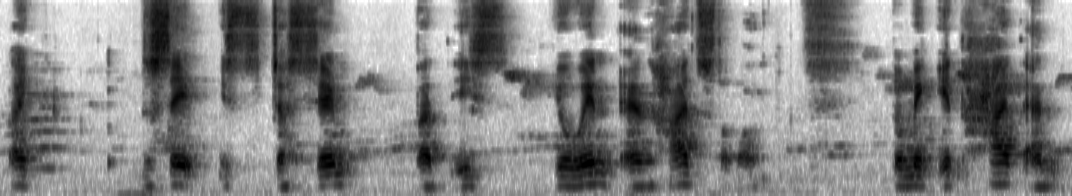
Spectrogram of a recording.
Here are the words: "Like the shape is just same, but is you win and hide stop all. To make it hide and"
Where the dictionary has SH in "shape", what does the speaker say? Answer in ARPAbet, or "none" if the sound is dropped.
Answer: S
